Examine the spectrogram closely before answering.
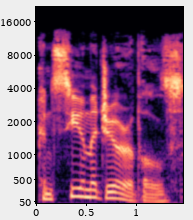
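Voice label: "consumer durables", British English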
